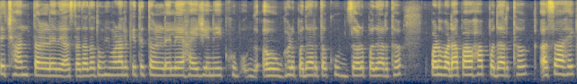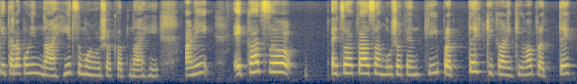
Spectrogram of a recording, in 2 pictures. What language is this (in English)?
Marathi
